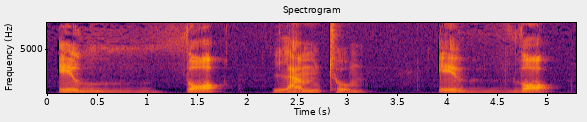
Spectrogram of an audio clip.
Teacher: So we ignore the dhal completely, join directly to the dha.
